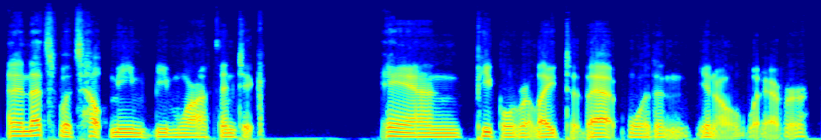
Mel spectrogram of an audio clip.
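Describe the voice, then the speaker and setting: Gravelly-voiced male podcast host. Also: lowish voice, flat delivery, normal speed, no room sound. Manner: rambling, full of "you know" and "like". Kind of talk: casual interview chat.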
